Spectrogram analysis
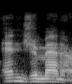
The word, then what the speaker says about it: N'Djamena: So you get to Chad, and the capital city is called N'Djamena, right? It's spelled N'Djamena, which is, whatever.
